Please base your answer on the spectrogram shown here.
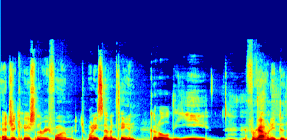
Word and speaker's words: Ye: reform 2017 good old ye I forgot when he did that is it pronounced y or is it yay Kanye I think it's yay but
